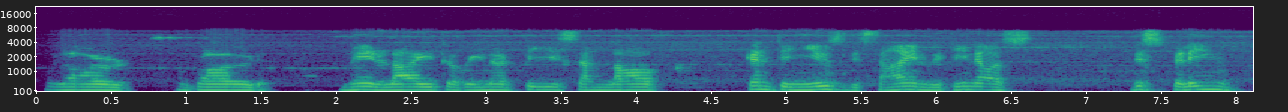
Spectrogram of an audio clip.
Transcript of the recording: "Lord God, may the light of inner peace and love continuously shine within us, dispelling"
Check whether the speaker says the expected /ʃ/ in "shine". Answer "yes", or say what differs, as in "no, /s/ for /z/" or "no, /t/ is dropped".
no, /s/ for /ʃ/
